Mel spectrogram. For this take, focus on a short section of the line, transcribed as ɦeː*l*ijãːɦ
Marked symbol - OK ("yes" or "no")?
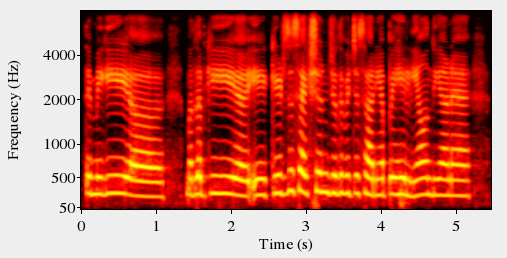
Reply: yes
